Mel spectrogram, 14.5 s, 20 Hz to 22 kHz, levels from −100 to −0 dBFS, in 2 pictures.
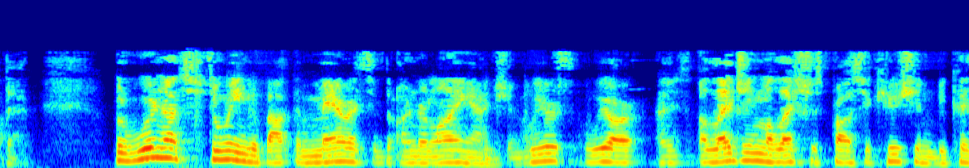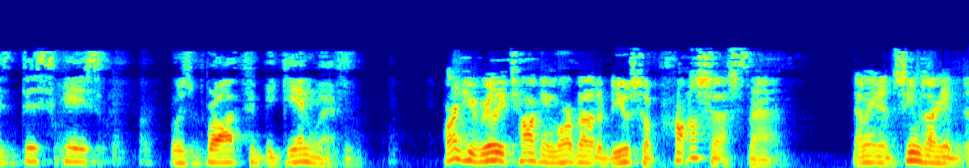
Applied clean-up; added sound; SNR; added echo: neural mask model DeepFilterNet 3.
